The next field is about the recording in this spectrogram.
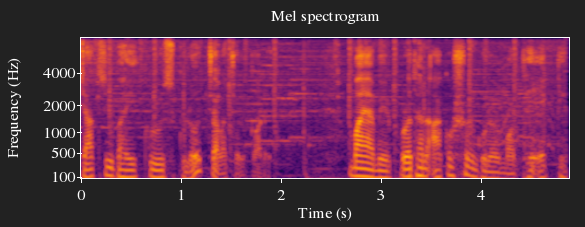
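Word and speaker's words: Miami: নাম নামে প্রতিষ্ঠিত হয় মায়ামি বাংলায় আমরা এটাকে মিয়ামি বলে বেশি পরিচিত হলেও এটার সঠিক উচ্চারণ মায়ামি এটি মার্ক্রিন যুক্তরাষ্ট্রের সবচেয়ে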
